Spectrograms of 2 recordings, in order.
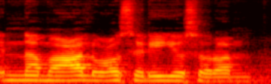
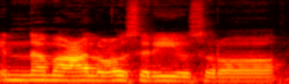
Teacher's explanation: जब दो ज़बर पर हम सांस तोड़ेंगे, वक्फ करेंगे, तो एक ज़बर के साथ अलिफ पढ़ा जाएगा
